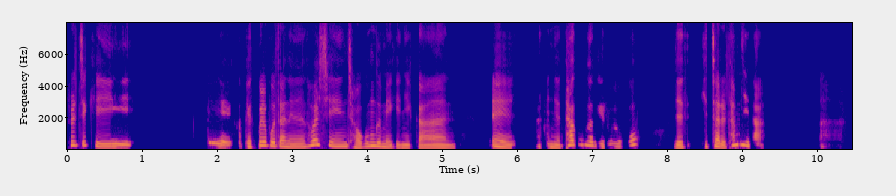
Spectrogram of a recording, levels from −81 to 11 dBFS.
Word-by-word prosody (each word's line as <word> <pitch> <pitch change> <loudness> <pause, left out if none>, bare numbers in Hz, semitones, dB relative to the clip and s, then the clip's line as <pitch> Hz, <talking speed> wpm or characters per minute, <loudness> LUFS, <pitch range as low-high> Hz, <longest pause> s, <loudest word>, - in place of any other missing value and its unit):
솔직히 185 - 0 1.2
예. 155 - +2
그 - - -16
$100보다는 195 -4 +1
훨씬 245 -7 +1
적은 195 +6 +1
금액이니까. 150 -6 0 0.6
예. - - +4 0.5
그러니깐 190 -6 -4
인제 150 - +1
타고 300 +3 +3
가기로 230 -9 -2
하고 285 - -2 0.5
이제 160 -1 +4 0.2
기차를 195 -3 +3
탑니다. 285 - 0 1.0
아. - - -33
195 Hz, 230 characters per minute, -22 LUFS, 170-250 Hz, 1.2 s, 예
